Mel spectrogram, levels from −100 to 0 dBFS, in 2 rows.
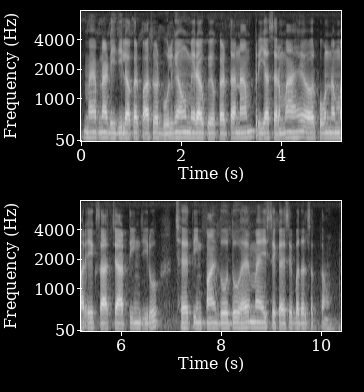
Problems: constant background noise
